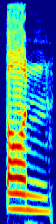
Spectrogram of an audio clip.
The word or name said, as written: ton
